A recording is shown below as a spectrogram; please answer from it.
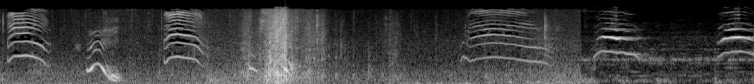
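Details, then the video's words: Kittens meowing with arched, rising-then-falling cries, one sliding downward steeply, mixed with background rustling and a loud noise burst midway, then sharper higher meows at the end. "Cat meowing Cute Cat Kittens Meowing"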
